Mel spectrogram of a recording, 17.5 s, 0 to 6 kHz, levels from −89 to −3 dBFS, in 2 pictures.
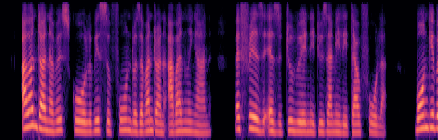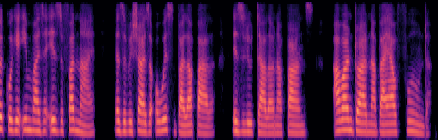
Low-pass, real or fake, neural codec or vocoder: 5.4 kHz; fake; codec, 16 kHz, 0.2 kbps, FocalCodec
